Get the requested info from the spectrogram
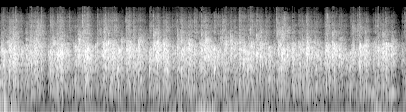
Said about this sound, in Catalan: Molt bé, un aplaudiment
